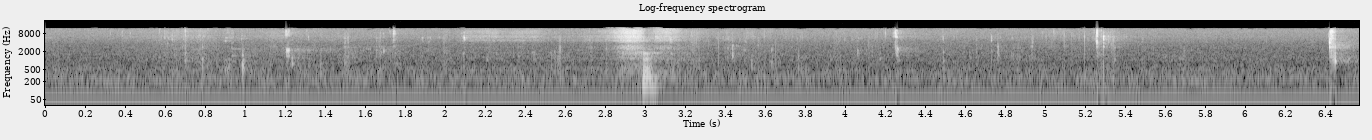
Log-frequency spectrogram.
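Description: A man chewing a spoonful of grilled pineapple with rum sauce and ice cream, with a few faint clicks and one louder short sound about three seconds in.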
